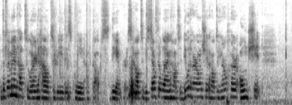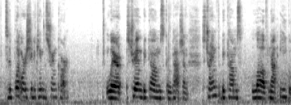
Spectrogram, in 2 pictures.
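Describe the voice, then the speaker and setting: Speaking very fast with a non-native accent, a woman at medium pitch swings widely in loudness. Background noise is noticeable. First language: not English. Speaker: tarot reader. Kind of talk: tarot reading monologue. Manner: animated.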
